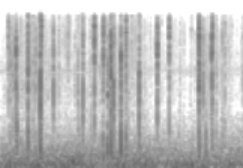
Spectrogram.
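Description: Wood fire crackling: irregular sharp pops and snaps over a low, soft rumble.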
